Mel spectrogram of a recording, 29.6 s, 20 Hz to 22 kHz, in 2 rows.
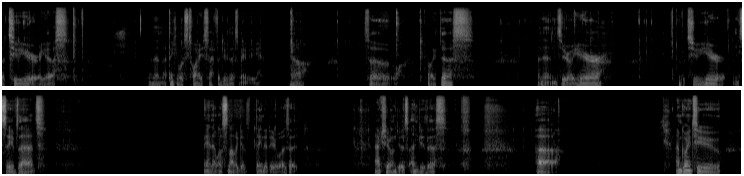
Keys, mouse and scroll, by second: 0.0 ctrl+d, 1.3 2, 2.5 Down, 11.0 space, 11.6 alt+f, 12.6 ctrl+d, 13.3 2, 14.4 ctrl+s, 15.8 ctrl+a, 21.9 ctrl+/, 25.5 ctrl+a.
